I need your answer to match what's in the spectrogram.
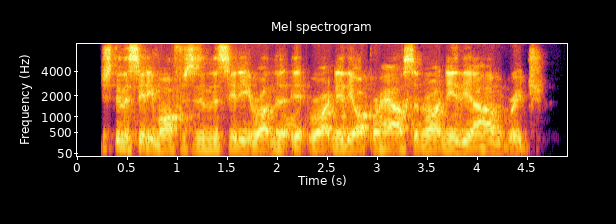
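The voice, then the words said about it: Australian accent. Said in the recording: “that accent, that Aussie accent ... the Aussie accent is one that stands out from the crowd”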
